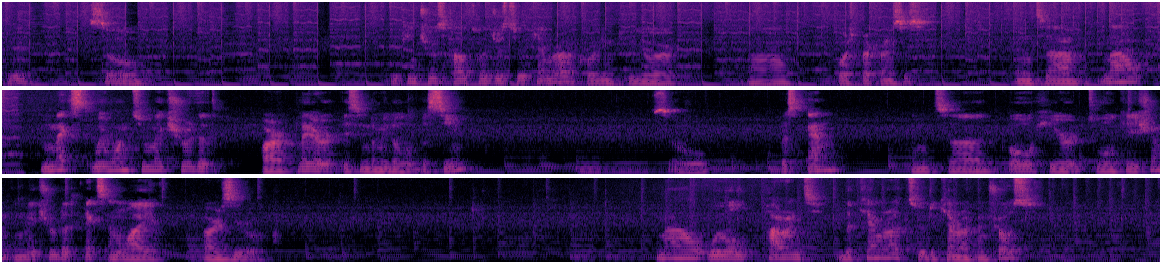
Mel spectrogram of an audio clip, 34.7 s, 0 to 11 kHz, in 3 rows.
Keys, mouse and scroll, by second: 1.0 g, 18.5 n, 28.0 n.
